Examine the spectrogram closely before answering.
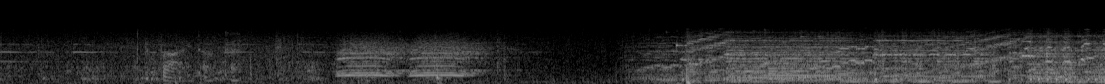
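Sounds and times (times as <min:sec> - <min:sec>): low steam hiss: 0:00.0 - 0:11.0
steam train whistle blasts: 0:03.4 - 0:05.0.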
